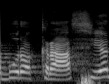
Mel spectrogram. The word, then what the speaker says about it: burocracia: Já burocracia, não. A gente observa que em português a gente fala o quê? Burocracia, não é isso? Em espanhol, burocracia.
